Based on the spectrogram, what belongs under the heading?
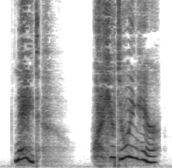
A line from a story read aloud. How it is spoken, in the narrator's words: I cried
